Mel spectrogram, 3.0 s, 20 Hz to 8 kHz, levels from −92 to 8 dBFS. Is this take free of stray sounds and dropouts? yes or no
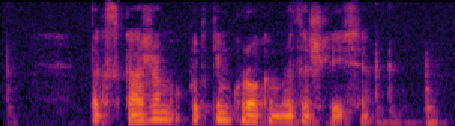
yes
